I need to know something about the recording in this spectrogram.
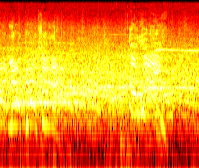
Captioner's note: spectators cheering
